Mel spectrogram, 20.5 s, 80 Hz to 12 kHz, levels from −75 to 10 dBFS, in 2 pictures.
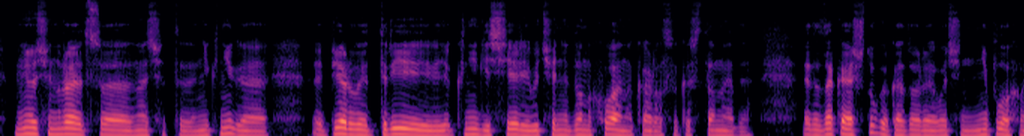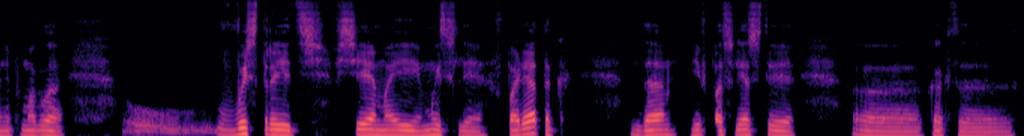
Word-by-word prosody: Мне 140 +3 +2
очень 145 -1 +1
нравится, 130 -3 +3
а, - - 0
значит, 115 0 -5
не 110 +1 -2
книга, 115 -6 -1 0.4
э, 125 - -5
первые 130 0 +5
3 120 -2 +3
книги 130 0 -1
серии 120 +1 +1
"Учения 120 +1 -1
Дона 120 0 -2
Хуана" 115 -3 +2
Карлоса 110 -1 -5
Кастанеды. 110 -3 -6 0.5
Это 125 -2 -2
такая 135 -1 +4
штука, 140 +2 -4
которая 120 -1 0
очень 115 -1 -4
неплохо 120 -2 -1
мне 110 -1 -3
помогла, 115 -2 -1 0.6
о, - - -22
у, 70 -2 -13
выстроить 125 -2 +2
все 130 -1 +2
мои 120 -1 +2
мысли 110 -3 -2
в - - -26
порядок, 130 0 +1 0.6
да, 120 +1 +2 0.2
и 120 0 -2
впоследствии, 115 -2 -1 0.6
э, 105 -3 -3
как-то 100 -2 -5
120 Hz, 110 wpm, -25 LUFS, 110-125 Hz, 0.6 s, первые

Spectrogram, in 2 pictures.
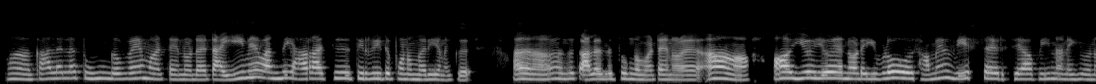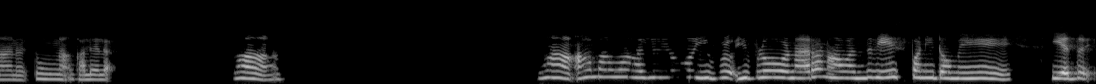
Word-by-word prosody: அ - - -5 0.3
காலைல 275 +3 -2
தூங்கவே 265 -1 -1 0.2
மாட்டேன். 245 -2 -3
என்னோட 225 -1 -3 0.2
டைமெ 240 +9 +1
வந்து 280 +1 0
யாராச்சு 265 +2 +1 0.2
திருடிட்டு 265 -1 0
போன 245 -1 -1
மாரி 225 +1 -1
எனக்கு. 205 -1 -4 0.5
அதனால 120 -2 +3
வந்து 260 +1 -2
காலைல 245 +3 +4
தூங்க 250 -3 0
மாட்டேன் 220 - -1
நான் 110 0 -1
ய - - -1 0.2
"ஆ, - - +8 0.7
ஐய்யயோ! 290 0 +4
என்னோட 260 -1 +1
இவ்ளோ 270 +4 +4 0.3
சமயம் 275 +6 -2
வேஸ்டாயிருச்சே!" 265 -3 -2
அப்டின்னு 250 +2 -4
நினைக்குவேன் 235 -1 -5
நானு. 215 -1 -8
தூங்குனா, 240 -3 -4
காலைல. 225 0 -4 1.3
ஆ. 245 -5 0 2.6
ஆ 315 +1 -1 0.3
ஆமாமா! 345 +1 -4 0.2
ஐய்யயோ! 320 +1 -6 0.3
இவ்ளோ 300 +1 -2 0.2
இவ்ளோ 305 +2 0 0.3
நேரம் 305 +5 +1
நான் 305 -1 +1
வந்து 290 +1 +1
வேஸ்ட் 330 +2 -1
பண்ணிட்டோமே! 290 -3 +1 1.0
எது 265 +2 -1
265 Hz, 115 wpm, -24 LUFS, 235-290 Hz, 2.6 s, ஆ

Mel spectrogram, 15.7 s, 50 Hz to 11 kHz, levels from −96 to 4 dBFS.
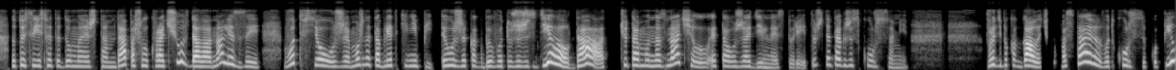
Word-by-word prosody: Ну, 250 - -3
то 290 - -1
есть, 275 - -2
если 270 0 -1
ты 250 -1 -7
думаешь, 235 -1 -3
там 215 -2 -7 0.2
пошел 260 +1 -2
к - - -19
врачу, 255 - +3
сдал 235 -4 +5
анализы, 230 - 0 0.3
вот 345 - -1
всё 285 -2 0
уже, 230 -1 -2
можно 300 +5 -3
таблетки 270 0 -2
не 255 0 -5
пить, 195 -6 -15
ты 255 - -1
уже, 255 -2 -2
как 245 -6 -7
бы, 230 +2 -2
вот 235 0 -7
уже 235 +1 -2
же 230 0 0
сделал, 275 - +4
да? 275 - +6
А - - -5 0.2
чё 300 - -4
там 280 -2 +1
он 255 - -3
назначил- 255 - 0
это 250 -1 -3
уже 235 0 -4
отдельная 190 -6 -5
история. 180 0 -11
И - - -16
точно 300 +2 -7
так 290 -2 +1
же 275 0 -5
с - - -14
курсами 205 -8 -12 1.1
вроде 275 -1 -1
бы 275 - -7
как 270 -5 -9
галочку 260 - +5
поставил, 360 - +2
вот 225 +1 -8
курсы 235 -6 -7
купил 225 - +1
250 Hz, 195 wpm, -21 LUFS, 225-280 Hz, 1.1 s, да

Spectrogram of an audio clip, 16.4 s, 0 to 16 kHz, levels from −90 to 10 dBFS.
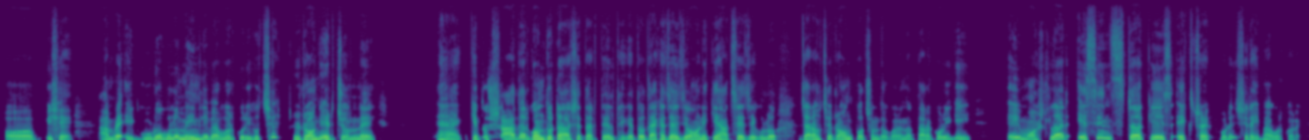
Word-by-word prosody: অ - - +2 0.5
ইসে 145 - -2 0.5
আমরা 150 +6 +4
এই 155 - -4
গুঁড়ো 185 +8 +2
গুলো 235 +2 +4
মেইনলি 200 +5 +3
ব্যবহার 200 +1 0
করি 210 -1 0
হচ্ছে 220 - -3 0.4
রঙের 200 - +5
জন্যে। 110 +4 +1 0.9
হ্যাঁ, 115 -7 -2 0.2
কিন্তু 160 +1 -2
স্বাদ 175 +7 +3
আর 240 - +4
গন্ধটা 190 +2 +5
আসে 165 +2 -3
তার 140 -2 -1
তেল 165 0 +1
থেকে। 110 +1 -3
তো - - +4
দেখা 180 +6 +1
যায় 190 -1 +4
যে - - +4
অনেকে 175 +6 0
আছে 135 +4 -2
যেগুলো 140 +4 0 0.4
যারা 130 +2 +3
হচ্ছে 160 +2 -4
রং 175 - +2 0.2
পছন্দ 125 -5 -4
করে 105 0 -6
না। 120 - -5
তারা 130 +2 -1
করে 200 +4 -1
কি 205 -6 -3 0.6
এই 185 - +5
মসলার 195 - +2 0.2
এসেন্স 260 +2 0 0.2
টাকে 210 +1 +4 0.3
এক্সট্রাক্ট 165 +1 -4
করে - - -4
সেটাই - - -4
ব্যবহার - - -4
করে। - - -12
175 Hz, 170 wpm, -20 LUFS, 140-205 Hz, 0.9 s, রঙের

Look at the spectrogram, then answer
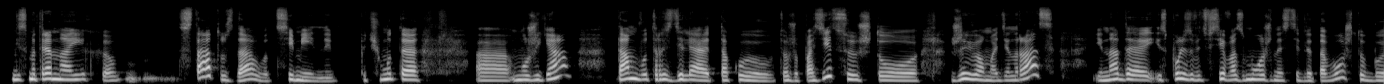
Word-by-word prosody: несмотря 240 +4 +3
на 225 -3 +5
их, 230 +1 -3
м, 185 +2 -3 0.6
статус, 210 - +2
да, 220 +6 +3
вот 155 -6 -8
семейный, 165 -8 -2 0.2
почему-то, 220 +1 +2 0.5
э, 185 -1 0
мужья 210 +7 +2 0.6
там 265 0 +6
вот 230 -1 -3
разделяют 210 -5 +1
такую 185 -5 -2
тоже 190 -2 -4
позицию, 225 - 0
что 180 -2 -1 0.3
живём 215 -1 +2
1 190 +3 -6
раз 280 - 0 0.4
и 190 - -7
надо 220 -1 +2
использовать 215 -1 0
все 260 +5 -1
возможности 205 -4 -2
для 175 0 -6
того, 205 - -2
чтобы, 185 - -4
205 Hz, 125 wpm, -21 LUFS, 180-230 Hz, 0.6 s, там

